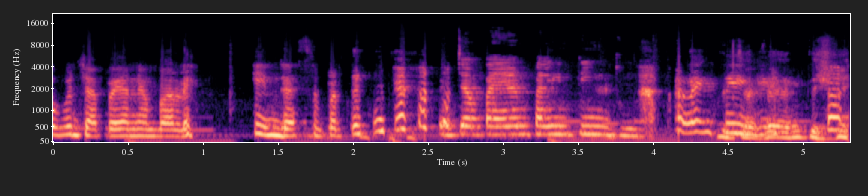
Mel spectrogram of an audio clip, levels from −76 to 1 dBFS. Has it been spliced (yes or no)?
no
